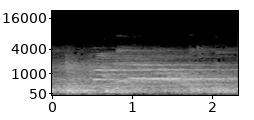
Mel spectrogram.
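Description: Basketball dribbled on a hardwood gym floor: a few echoing bounces about half a second apart, with players' voices over them.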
